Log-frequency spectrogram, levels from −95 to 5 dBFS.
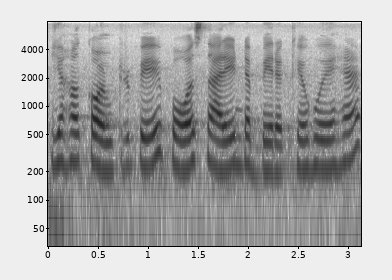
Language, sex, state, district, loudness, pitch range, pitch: Hindi, female, Punjab, Pathankot, -18 LUFS, 215-250 Hz, 230 Hz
